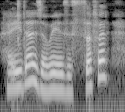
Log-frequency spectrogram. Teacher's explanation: the letter سين is a sun letter, and all the words in Arabic that start with a س, the س sound, when we add L to them, which means the, we don't pronounce the L that is there. We just say سفر.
